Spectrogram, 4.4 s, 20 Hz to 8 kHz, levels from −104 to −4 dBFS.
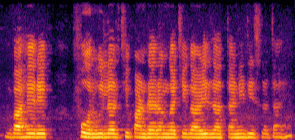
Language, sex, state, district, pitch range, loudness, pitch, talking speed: Marathi, female, Maharashtra, Gondia, 200-210 Hz, -17 LUFS, 205 Hz, 150 wpm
